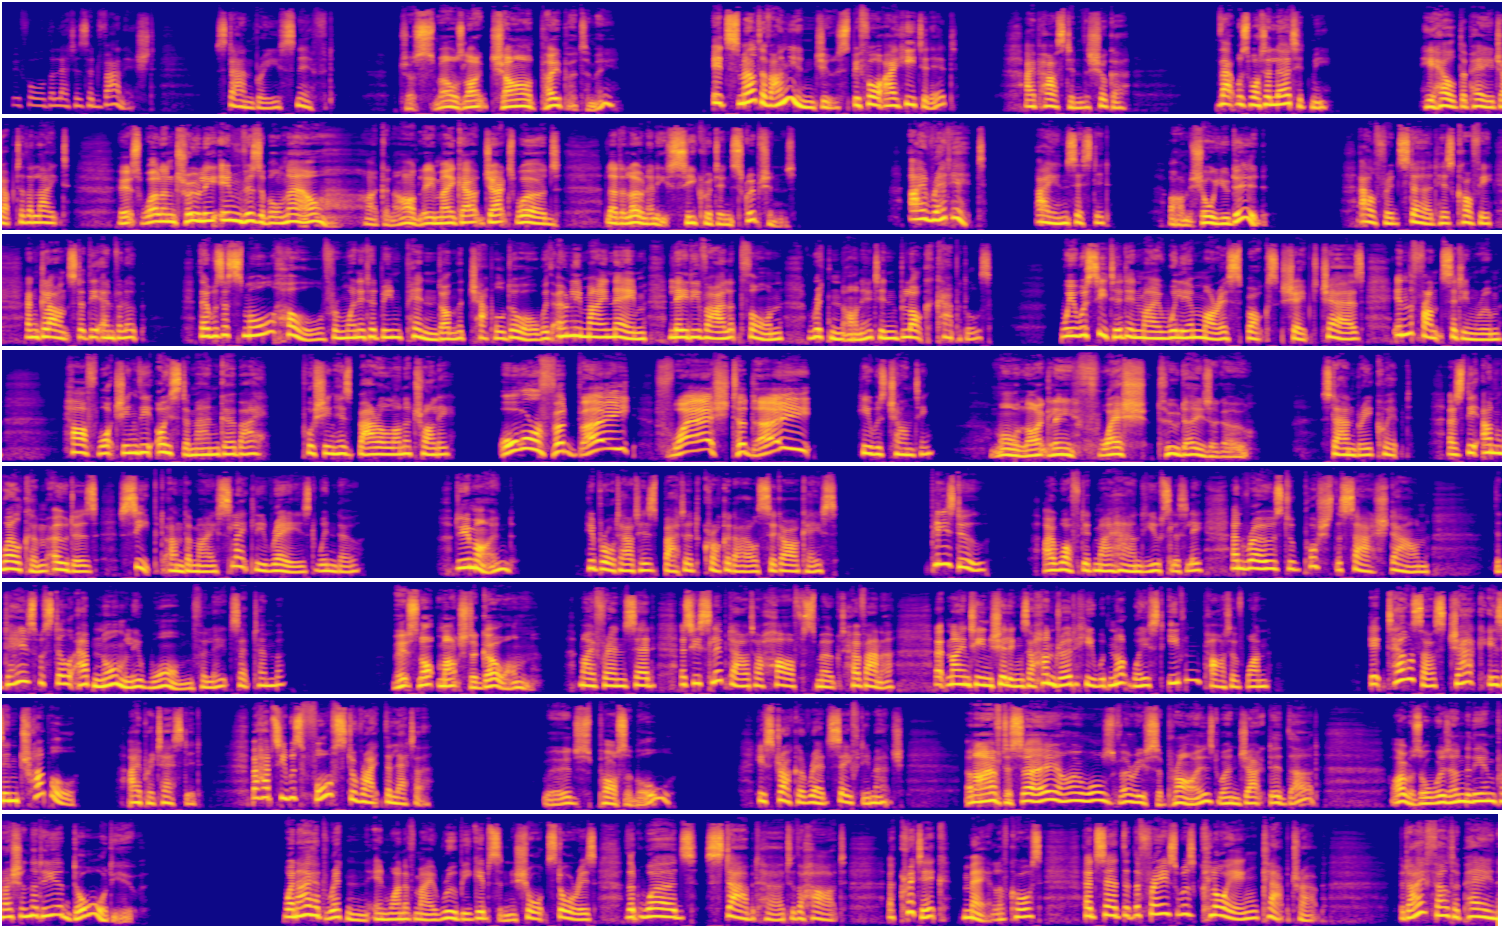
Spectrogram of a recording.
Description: Audiobook The Montford Maniac written by M.R.C. Kasasian.
Ukázka z knihy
